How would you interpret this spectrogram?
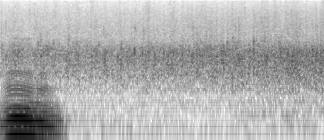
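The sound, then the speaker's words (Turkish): A large audience claps steadily, a dense, sustained wash of applause; a brief voiced sound at the very start fades as the clapping continues loudly throughout. “Teşekkür ederim ya, bu ne kadar çok alkış oldu.”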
